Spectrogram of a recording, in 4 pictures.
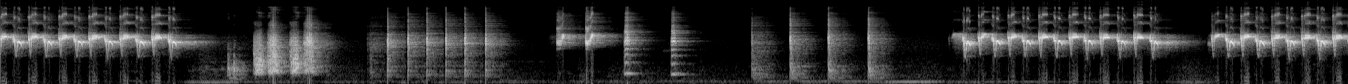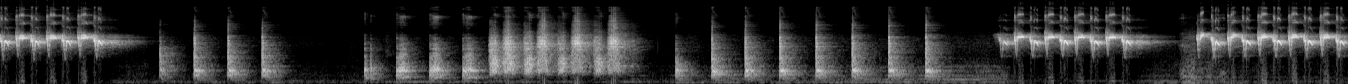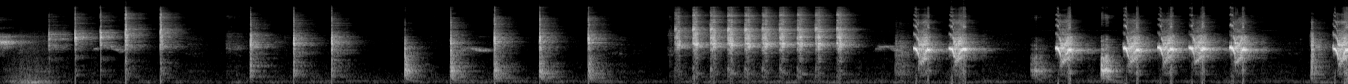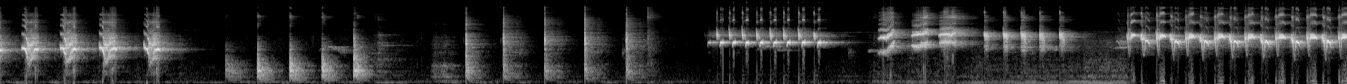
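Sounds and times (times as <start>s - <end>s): bird singing varied song: 0.0s - 2.2s, 5.5s - 7.0s, 9.5s - 15.0s, 23.4s - 28.6s, 31.6s - 32.0s, 33.6s - 42.4s, 47.5s - 53.9s.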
